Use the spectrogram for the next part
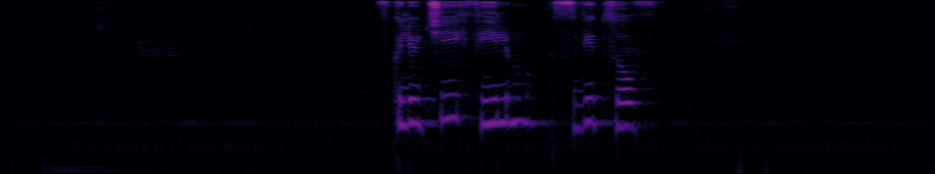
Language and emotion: Russian, neutral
